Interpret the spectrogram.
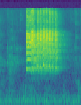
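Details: Bar-winged prinia singing energetically: a single dense, buzzy, rattling burst lasting about two-thirds of a second, harsh and high, over a faint low background hum.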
